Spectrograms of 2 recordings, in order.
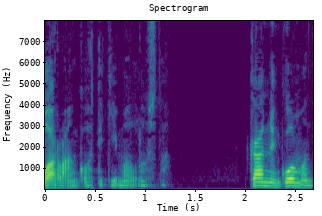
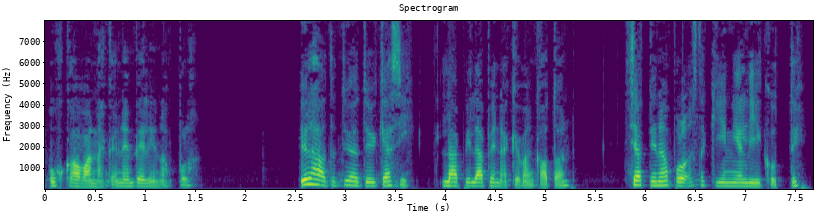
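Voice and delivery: ordinary delivery

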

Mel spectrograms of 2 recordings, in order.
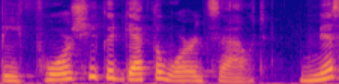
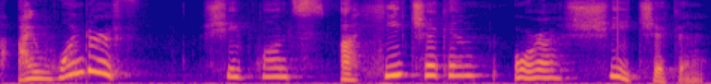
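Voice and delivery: puzzled; 9 semitones higher than usual. Acted. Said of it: "said Amelia Bedelia".

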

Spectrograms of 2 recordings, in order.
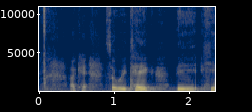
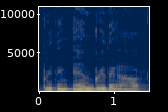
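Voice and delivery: calm, quieter guided yoga cue; soft yoga guidance; 6 dB quieter than usual. Acted. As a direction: ease the class gently into the pose. Guiding tree pose breathing.

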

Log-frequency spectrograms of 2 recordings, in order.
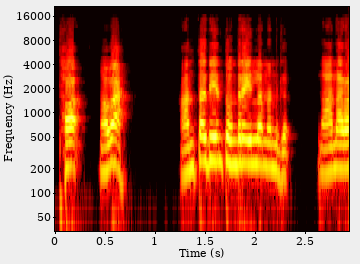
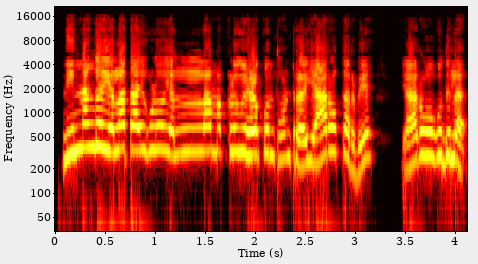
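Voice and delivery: higher, insistent protest; heated pleading; 7 semitones higher than usual. Acted. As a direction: push back hard at mother. Son argues back at mother. (ತಾಯಿಯೊಂದಿಗೆ ಉತ್ಸಾಹದಿಂದ ವಾದಿಸುವುದು)

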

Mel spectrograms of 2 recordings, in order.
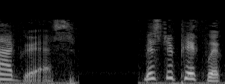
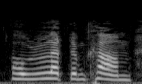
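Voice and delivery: slow, loud, higher outburst; frantic exclamation; 5 semitones higher, 6 dB louder than usual. A narrator's reading. Landlady refuses to let Pickwick go, frantic. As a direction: cry it out with reckless devotion. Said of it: "exclaimed Missus Bardell frantically".

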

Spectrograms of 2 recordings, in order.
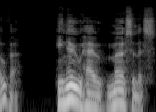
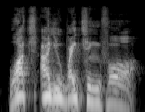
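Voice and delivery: slow, loud, raised-pitch tyrant's roar; 5 semitones higher, 7 dB louder, slower than usual. A narrator's reading. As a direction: roar it as an impatient warlord. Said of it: "roared the Blood Reaver".

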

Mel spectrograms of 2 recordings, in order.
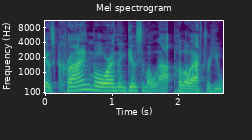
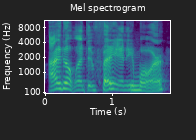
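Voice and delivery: higher-pitched panicked whine, hammed up; mock panic; 5 semitones higher than usual. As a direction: imitate a panicking girl giving up. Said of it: "she starts panicking and running away".

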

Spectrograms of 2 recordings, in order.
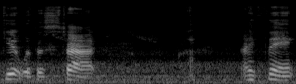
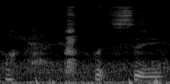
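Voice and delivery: whispering; 5 semitones lower, 10 dB quieter, slower than usual. Real, not acted. Whispering while handling animal.

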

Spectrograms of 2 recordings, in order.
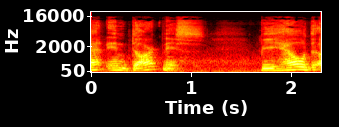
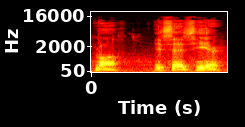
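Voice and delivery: ordinary talk

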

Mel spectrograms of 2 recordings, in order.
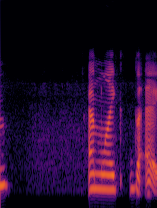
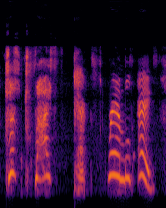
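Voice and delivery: high, drawn-out mock-mom voice; imitated mom; 8 semitones higher, 3 dB louder, slower than usual. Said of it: "she was like".

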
